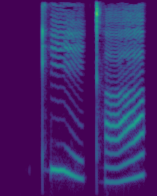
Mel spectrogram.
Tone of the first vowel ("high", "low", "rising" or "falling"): falling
